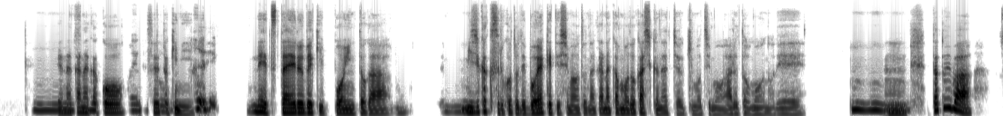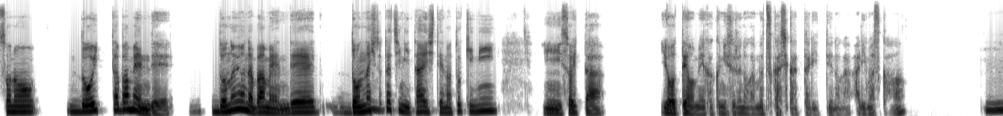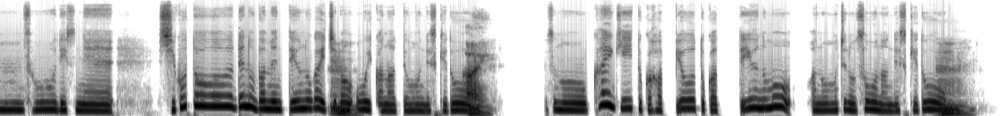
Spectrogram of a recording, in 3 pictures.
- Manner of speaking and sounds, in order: unintelligible speech; laughing while speaking: "はい"; tapping
- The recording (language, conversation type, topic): Japanese, advice, 短時間で会議や発表の要点を明確に伝えるには、どうすればよいですか？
